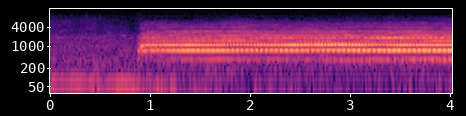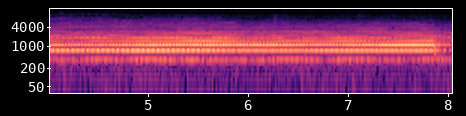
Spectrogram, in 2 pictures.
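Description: Hesa Fredrik civil defense siren sounding its test signal: a steady chord of several tones that starts abruptly about a second in and holds for about seven seconds without rising or falling. Near the end it cuts off sharply, leaving the same chord going on much fainter.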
